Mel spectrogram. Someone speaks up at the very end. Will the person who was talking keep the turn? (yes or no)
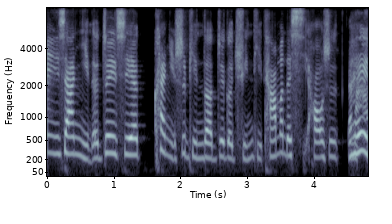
no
